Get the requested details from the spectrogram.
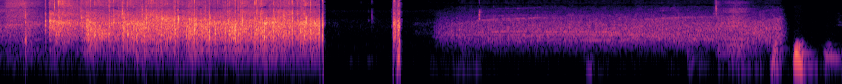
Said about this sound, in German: in dieser Sendung achtet mal darauf, wann geklatscht wird. Ja? wenn Herr Baum eine, der, eine, eine, eine vollkommen absonderliche Plattitüde raushaut, mit der nichts gesagt ist, das Publikum reflexartig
